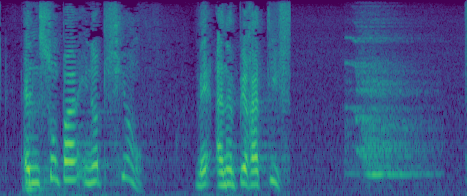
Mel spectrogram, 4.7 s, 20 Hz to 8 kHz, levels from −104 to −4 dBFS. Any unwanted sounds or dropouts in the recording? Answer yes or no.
yes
